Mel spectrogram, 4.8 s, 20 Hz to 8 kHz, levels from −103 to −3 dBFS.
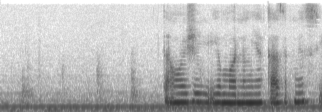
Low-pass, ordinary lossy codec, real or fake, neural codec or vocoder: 7.2 kHz; AAC, 32 kbps; real; none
